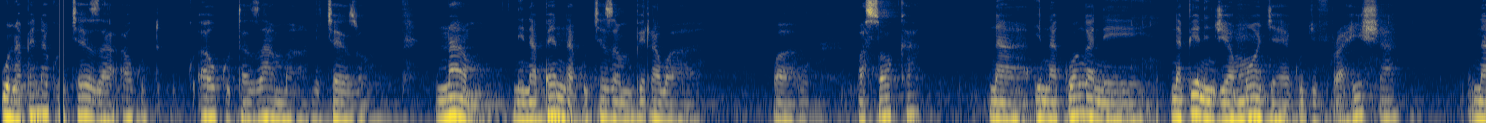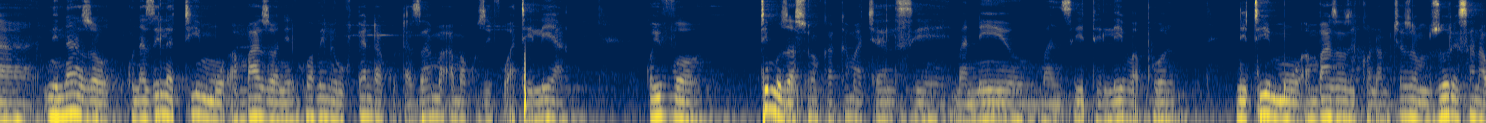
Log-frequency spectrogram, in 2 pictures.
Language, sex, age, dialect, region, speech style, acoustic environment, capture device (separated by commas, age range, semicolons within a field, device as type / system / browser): Swahili, male, 25-34, Kenya - Nairobi Sheng-influenced, Kenya, happy; relaxed, silence, mobile / Linux / Chrome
